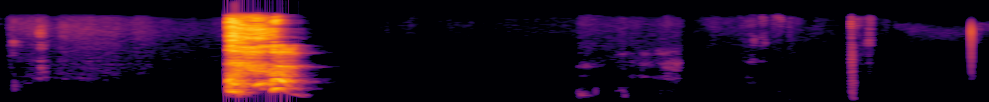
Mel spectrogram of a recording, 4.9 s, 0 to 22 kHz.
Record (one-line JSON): {"cough_length": "4.9 s", "cough_amplitude": 25824, "cough_signal_mean_std_ratio": 0.19, "survey_phase": "beta (2021-08-13 to 2022-03-07)", "age": "45-64", "gender": "Female", "wearing_mask": "No", "symptom_none": true, "smoker_status": "Never smoked", "respiratory_condition_asthma": false, "respiratory_condition_other": false, "recruitment_source": "REACT", "submission_delay": "1 day", "covid_test_result": "Negative", "covid_test_method": "RT-qPCR", "influenza_a_test_result": "Negative", "influenza_b_test_result": "Negative"}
